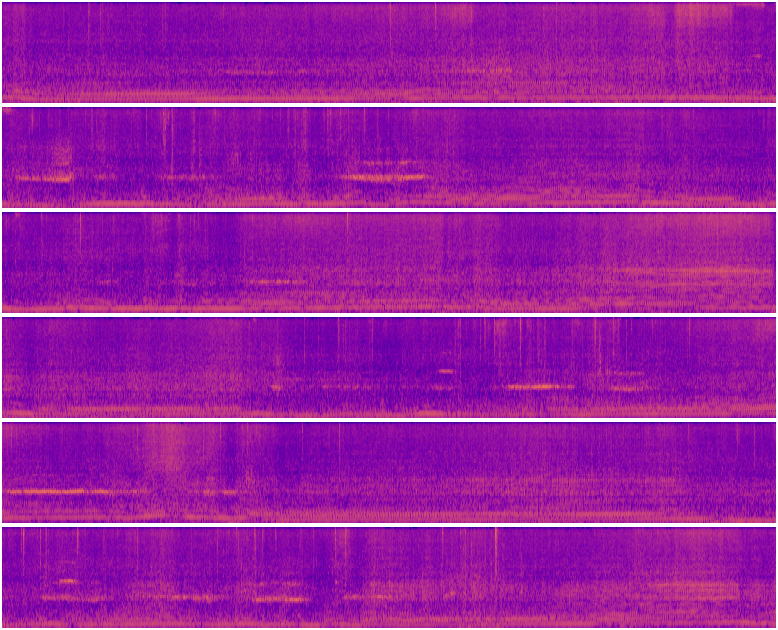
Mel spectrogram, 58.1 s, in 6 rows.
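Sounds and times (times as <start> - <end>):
car engine revving: 0.0 - 58.0
tyre squeals: 8.8 - 12.7, 13.8 - 15.1, 32.4 - 37.4, 38.6 - 42.0, 48.8 - 54.5.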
